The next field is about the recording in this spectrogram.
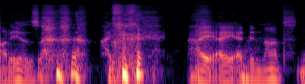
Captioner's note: giggles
